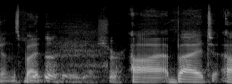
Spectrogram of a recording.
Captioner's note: chuckles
